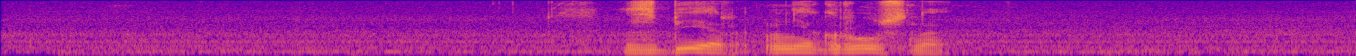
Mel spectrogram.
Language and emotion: Russian, sad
